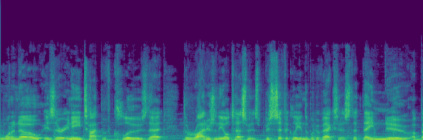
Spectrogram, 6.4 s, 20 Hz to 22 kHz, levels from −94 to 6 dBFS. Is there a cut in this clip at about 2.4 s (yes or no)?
no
